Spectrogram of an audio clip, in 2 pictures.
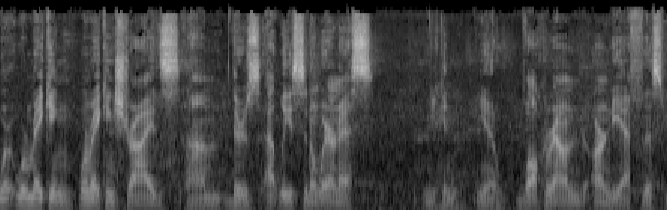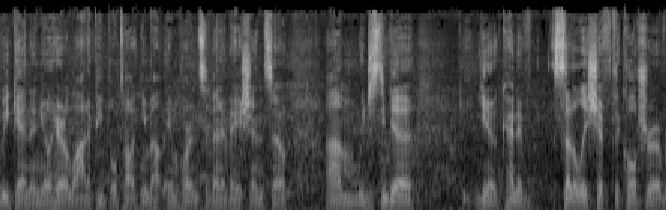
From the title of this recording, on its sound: Live from RNDF22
